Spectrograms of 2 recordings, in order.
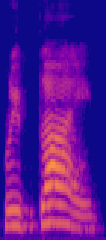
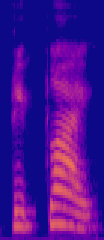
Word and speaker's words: reply: Cố lại ví dụ nhé, từ này ta đọc là reply, reply. Vậy trọng âm thì rơi vào âm tiết hai.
